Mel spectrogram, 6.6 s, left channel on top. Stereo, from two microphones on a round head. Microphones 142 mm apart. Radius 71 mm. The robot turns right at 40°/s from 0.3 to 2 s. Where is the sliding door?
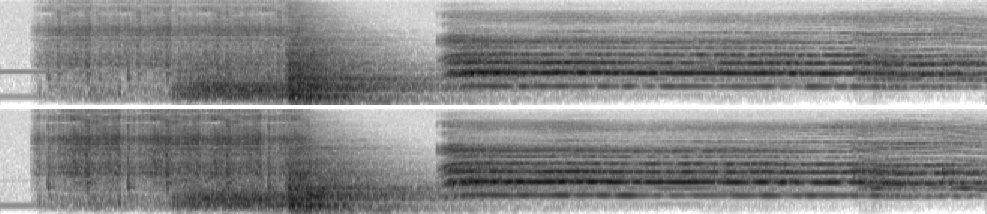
25° right, 8 m; by 2.1 s 5° left, 8 m.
